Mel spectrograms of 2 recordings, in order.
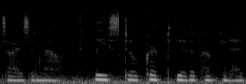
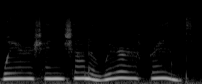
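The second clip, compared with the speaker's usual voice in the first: higher, louder frightened demand; desperate call; 6 semitones higher, 6 dB louder than usual. Acted. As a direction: yell for your missing friends. Kid desperately calling out.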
